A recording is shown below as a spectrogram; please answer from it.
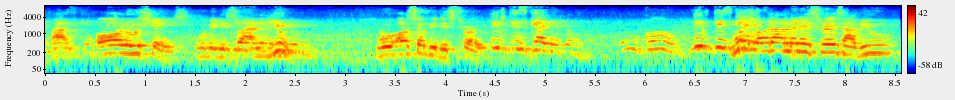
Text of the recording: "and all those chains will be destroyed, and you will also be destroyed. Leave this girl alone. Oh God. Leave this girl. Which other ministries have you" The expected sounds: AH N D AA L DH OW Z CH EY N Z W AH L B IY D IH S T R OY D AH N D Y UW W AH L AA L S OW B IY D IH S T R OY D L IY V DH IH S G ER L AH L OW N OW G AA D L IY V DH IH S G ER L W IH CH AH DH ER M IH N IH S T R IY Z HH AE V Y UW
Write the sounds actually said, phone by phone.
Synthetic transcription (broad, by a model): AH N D AA L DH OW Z SH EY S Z W AH L B IY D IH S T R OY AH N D Y UW W AH L AA L S OW B IY D IH S T R OY D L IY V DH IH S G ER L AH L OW OW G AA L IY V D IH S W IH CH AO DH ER M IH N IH S T R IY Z HH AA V Y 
